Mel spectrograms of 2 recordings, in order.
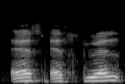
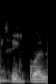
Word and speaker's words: SQL: ठीक है, तो अब इट प्रोनाउंस एस एसक्यूएल और समटाइम सीक्वल।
